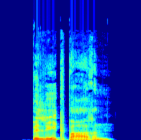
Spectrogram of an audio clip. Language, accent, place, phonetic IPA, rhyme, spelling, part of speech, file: German, Germany, Berlin, [bəˈleːkbaːʁən], -eːkbaːʁən, belegbaren, adjective, De-belegbaren.ogg
- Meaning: inflection of belegbar: 1. strong genitive masculine/neuter singular 2. weak/mixed genitive/dative all-gender singular 3. strong/weak/mixed accusative masculine singular 4. strong dative plural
